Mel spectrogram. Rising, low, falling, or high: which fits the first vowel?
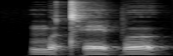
low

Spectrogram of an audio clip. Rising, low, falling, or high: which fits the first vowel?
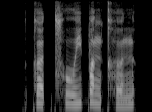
low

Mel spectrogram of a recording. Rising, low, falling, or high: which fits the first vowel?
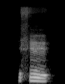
low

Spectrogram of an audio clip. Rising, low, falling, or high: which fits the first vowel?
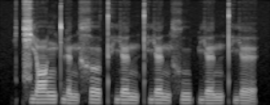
high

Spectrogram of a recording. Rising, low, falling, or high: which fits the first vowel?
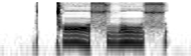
falling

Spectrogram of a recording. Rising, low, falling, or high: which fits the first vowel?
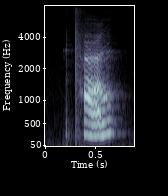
low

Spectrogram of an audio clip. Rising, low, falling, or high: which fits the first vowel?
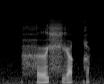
rising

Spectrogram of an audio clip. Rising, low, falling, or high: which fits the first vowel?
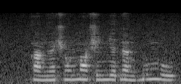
low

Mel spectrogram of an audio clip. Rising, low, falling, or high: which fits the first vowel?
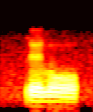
low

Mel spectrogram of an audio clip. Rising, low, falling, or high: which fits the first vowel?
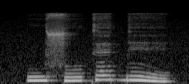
high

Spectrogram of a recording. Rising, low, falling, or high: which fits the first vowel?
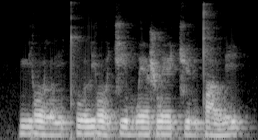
falling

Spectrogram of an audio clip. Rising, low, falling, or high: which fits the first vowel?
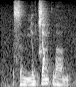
low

